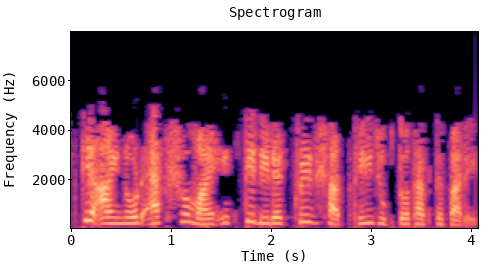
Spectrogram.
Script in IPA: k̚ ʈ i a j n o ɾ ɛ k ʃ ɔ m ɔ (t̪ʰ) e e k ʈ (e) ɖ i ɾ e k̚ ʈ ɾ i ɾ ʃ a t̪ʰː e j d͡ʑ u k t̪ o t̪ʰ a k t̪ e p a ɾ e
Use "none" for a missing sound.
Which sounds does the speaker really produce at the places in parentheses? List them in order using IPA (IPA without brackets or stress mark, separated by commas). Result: none, i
